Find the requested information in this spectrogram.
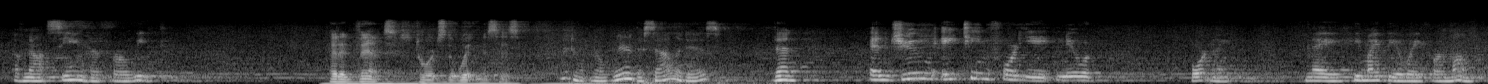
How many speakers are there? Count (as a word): four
